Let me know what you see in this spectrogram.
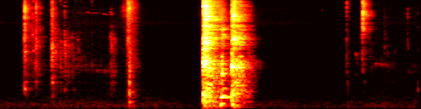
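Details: Adult coughing during a live coding stream, later saying they are done choking: a short burst of two or three dry coughs with faint clicks, in a quiet room.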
